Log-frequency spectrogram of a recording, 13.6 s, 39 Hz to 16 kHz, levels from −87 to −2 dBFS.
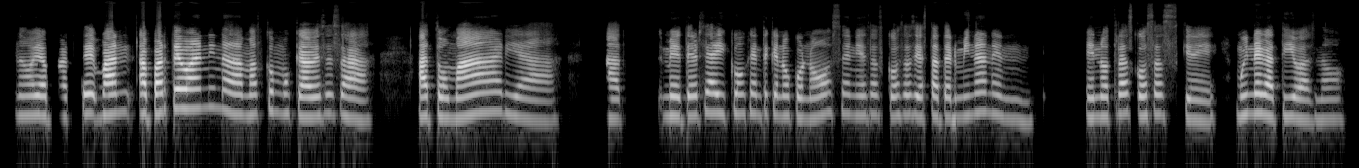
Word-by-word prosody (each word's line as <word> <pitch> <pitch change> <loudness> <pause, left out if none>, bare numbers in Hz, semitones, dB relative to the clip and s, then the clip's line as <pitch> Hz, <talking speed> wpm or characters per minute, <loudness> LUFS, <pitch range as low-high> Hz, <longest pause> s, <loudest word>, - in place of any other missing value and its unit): No, 260 0 -6
y 265 - 0
aparte 255 +2 -1
van 275 +3 +5
aparte 280 +4 +7
van 330 +1 +6
y 345 - -9
nada 295 -5 +2
más 270 +1 -4
como 280 -2 -9
que, - - -2
a 245 0 +8
veces, 265 +2 -4
a 230 -3 -1 0.4
a 250 0 +5
tomar, 265 +4 +3
y 260 -2 -10
a 220 -2 -8 0.4
a 230 -1 -2 0.4
meterse 255 +2 -3
ahí 280 -1 0
con 275 +1 -6
gente 280 0 -7
que 270 - -2
no 255 0 -6
conocen, 260 +3 -7
y 260 - -6
esas 265 0 -11
cosas, 265 +1 -8
y - - 0
hasta 250 0 -2
terminan 260 +4 -3
en 230 -5 -13 0.5
en 240 +1 -5
otras 275 +3 -2
cosas 265 +1 -6
que 225 -1 -8 0.2
muy 260 +1 -6
negativas, 250 -4 +1
¿no?, 230 0 -16
260 Hz, 175 wpm, -21 LUFS, 245-275 Hz, 0.5 s, a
